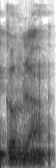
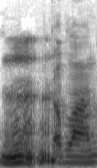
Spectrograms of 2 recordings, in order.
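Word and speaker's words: Gobelins: So, yeah, Gobelin, yeah. Gobelin, you pronounce it differently, I guess. Yeah, I kind of did the French twang to it because it just comes out of the mouth better. But anyways, the thing I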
